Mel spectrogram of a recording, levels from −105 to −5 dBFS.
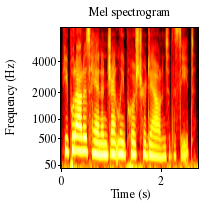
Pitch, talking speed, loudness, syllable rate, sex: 210 Hz, 285 wpm, -16 LUFS, 5.7 syllables/s, female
